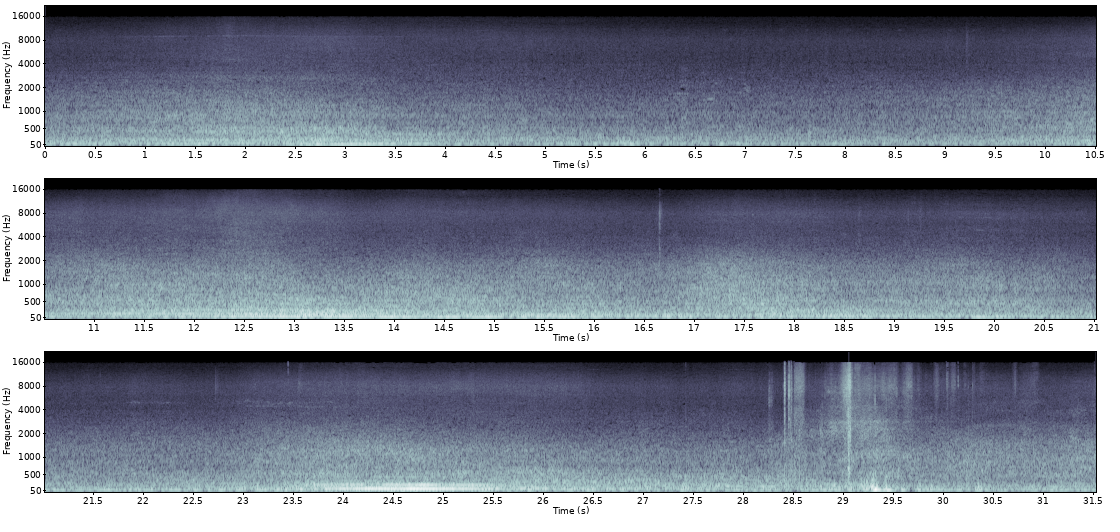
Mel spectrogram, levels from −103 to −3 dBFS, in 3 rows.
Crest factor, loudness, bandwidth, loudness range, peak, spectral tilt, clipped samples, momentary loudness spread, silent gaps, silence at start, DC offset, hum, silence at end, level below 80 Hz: 22 dB; -24 LUFS; 16 kHz; 15 LU; 0 dBFS; -6.5 dB/octave; under 0.1%; 15 LU; none; 0 s; under 0.1%; none; 0 s; -32 dBFS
